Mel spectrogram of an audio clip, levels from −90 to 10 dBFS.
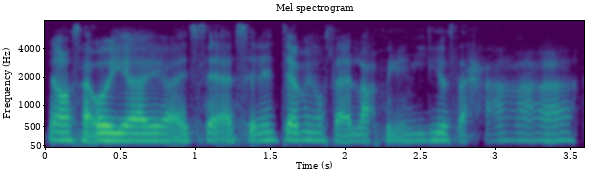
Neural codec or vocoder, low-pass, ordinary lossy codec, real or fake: codec, 24 kHz, 3 kbps, HILCodec; 7.2 kHz; none; fake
